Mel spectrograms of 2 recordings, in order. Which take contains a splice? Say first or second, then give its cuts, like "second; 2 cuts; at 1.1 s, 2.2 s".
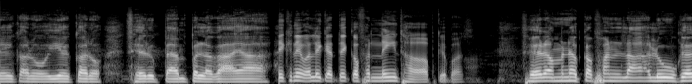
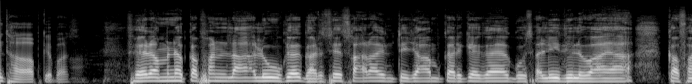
first; 1 cut; at 2.8 s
